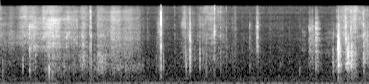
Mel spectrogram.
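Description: Soft rustling of paper pages and card tags in a handmade journal being handled, with a few light clicks and taps.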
